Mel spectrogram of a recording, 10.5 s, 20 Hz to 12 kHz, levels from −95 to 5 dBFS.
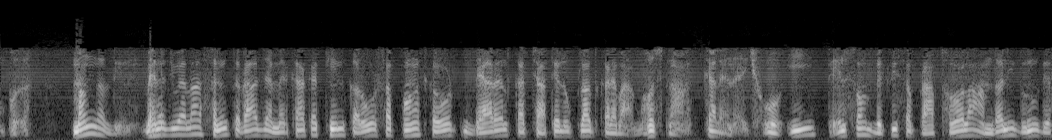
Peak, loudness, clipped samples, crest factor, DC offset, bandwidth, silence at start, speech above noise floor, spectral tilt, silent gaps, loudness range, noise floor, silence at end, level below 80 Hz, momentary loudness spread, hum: -6 dBFS; -24 LUFS; under 0.1%; 18 dB; under 0.1%; 3.8 kHz; 0 s; 20 dB; -10 dB/octave; none; 2 LU; -44 dBFS; 0 s; -70 dBFS; 7 LU; none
